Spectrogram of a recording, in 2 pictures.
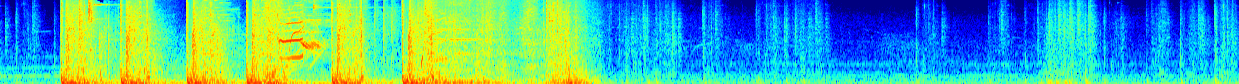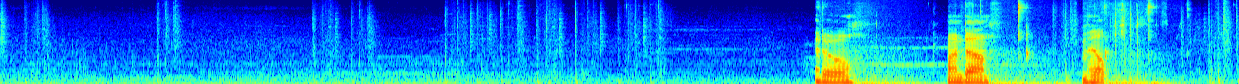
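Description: A man talks into a microphone with animation, close up.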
